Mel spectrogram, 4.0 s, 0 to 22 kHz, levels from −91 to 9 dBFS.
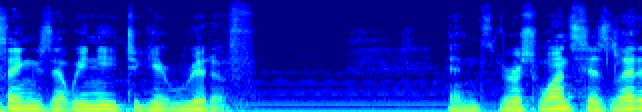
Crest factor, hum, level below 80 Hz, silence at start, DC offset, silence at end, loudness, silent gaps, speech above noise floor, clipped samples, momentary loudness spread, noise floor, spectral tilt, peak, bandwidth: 18 dB; none; -60 dBFS; 0 s; under 0.1%; 0 s; -36 LUFS; none; 24 dB; under 0.1%; 10 LU; -59 dBFS; -7 dB/octave; -18 dBFS; 17 kHz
